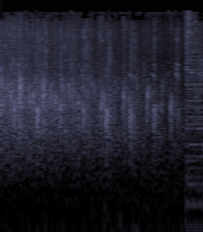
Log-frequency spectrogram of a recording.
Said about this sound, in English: And he steps back, and the crowd claps as the play begins.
